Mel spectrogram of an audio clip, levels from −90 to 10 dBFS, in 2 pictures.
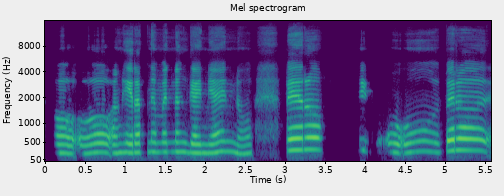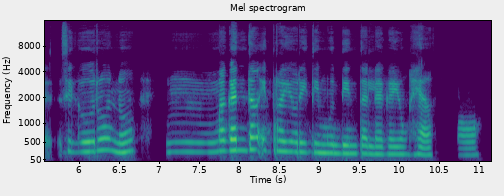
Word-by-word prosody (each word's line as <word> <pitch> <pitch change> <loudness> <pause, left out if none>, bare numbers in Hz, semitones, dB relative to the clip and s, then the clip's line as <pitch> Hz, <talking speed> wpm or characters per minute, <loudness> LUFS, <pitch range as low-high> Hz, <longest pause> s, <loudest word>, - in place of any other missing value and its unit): Oo 220 +2 +1
ang 220 +1 0
hirap 235 0 +4
naman 250 0 -2
ng 250 0 -1
ganiyan 230 +3 +2
ano. 210 0 -5 0.4
Pero 305 +1 +7 0.4
ay 295 - -3 0.3
oo. 240 +2 -3
Pero, 285 +2 +7 0.6
siguro 260 - -5
ano, 255 +1 -6 0.4
hmm, 250 0 -15
magandang 290 +3 +3
i-priority 255 -3 -6
mo 225 -1 -5
din 210 0 -4
talaga 195 -2 -6
iyung 190 0 -8
health 180 -2 -6 0.3
mo. 170 +1 -13
245 Hz, 120 wpm, -21 LUFS, 220-265 Hz, 0.6 s, Pero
